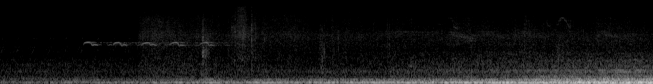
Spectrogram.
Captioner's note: deep sonic thrumming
